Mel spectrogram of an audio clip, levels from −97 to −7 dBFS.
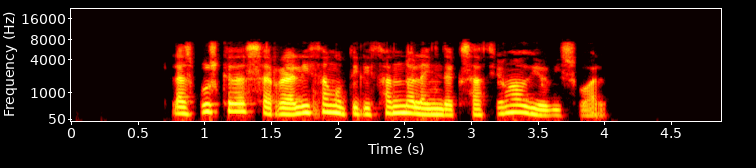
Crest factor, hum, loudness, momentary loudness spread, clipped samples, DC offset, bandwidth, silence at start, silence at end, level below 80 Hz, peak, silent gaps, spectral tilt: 20 dB; none; -26 LUFS; 10 LU; under 0.1%; under 0.1%; 7.8 kHz; 0.75 s; 0.85 s; -66 dBFS; -6 dBFS; none; -4.5 dB/octave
